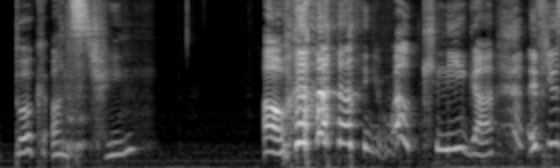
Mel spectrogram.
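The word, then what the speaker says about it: книга: Oh, well, Kniga. If you say it with enough, if you are sure to pronounce the K, then you're fine.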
